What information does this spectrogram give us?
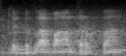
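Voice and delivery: ordinary delivery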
